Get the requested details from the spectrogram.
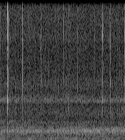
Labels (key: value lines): label: anthrophony, boat engine
recorder: HydroMoth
